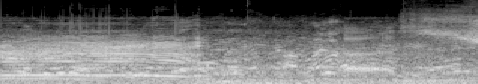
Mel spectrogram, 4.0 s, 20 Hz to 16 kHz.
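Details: Sahiwal bull calves at Aftabganj cattle market, Bangladesh, on Saturday 29 December 2024. A drawn-out harmonic moo for about a second and a half, then fainter overlapping calls amid steady market crowd noise.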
